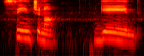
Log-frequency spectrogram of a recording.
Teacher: आवाज़ हमारे मुख और नाक दोनों से निकल रही है, लेकिन वहाँ पर हम चंद्र बिंदु का प्रयोग नहीं कर पा रहे हैं क्योंकि यहाँ मात्राएं लगी हुई हैं, तो यहाँ अनुस्वार का प्रयोग यानी बिंदी का प्रयोग किया गया है।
